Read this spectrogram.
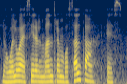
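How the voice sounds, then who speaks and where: With a fairly low, steady, slightly mellow voice at normal speed, this Rioplatense-accented woman teaches a step-by-step craft with patience. Hesitations and repeated "¿sí?" check-ins run through her speech, over a little hiss or hum.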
